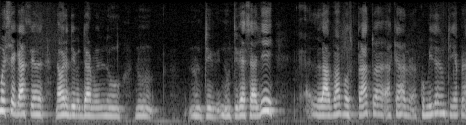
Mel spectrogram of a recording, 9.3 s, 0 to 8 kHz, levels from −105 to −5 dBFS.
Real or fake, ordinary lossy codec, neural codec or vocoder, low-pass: real; none; none; none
